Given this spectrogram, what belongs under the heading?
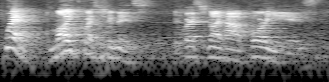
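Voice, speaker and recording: A man's voice: fairly high pitch, big pitch swings, moderate pace, bright, forceful tone, heavily acted. A man playing a shifty, cheerful, bumbling Irish labourer as a dating show contestant in a stage comedy sketch. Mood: eager. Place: small indoor stage. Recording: distant echoey noisy stage recording.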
